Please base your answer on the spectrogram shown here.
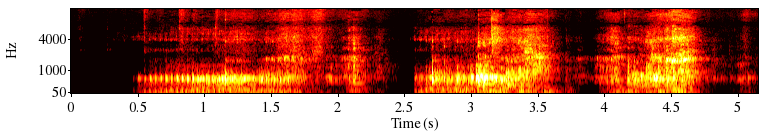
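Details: Playing puppy gives three long, rough, rumbling growls, each lasting one to one and a half seconds, with brief pauses between them.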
